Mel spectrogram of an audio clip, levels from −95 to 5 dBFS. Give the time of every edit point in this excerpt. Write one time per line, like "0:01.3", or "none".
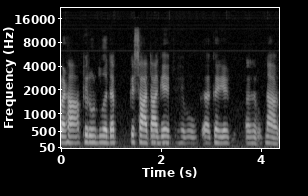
none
